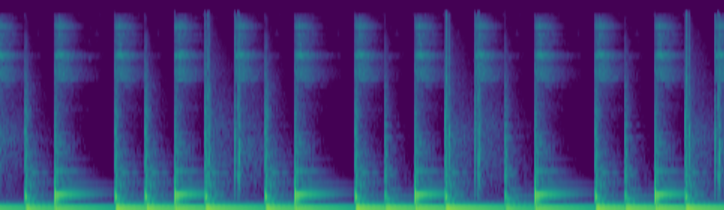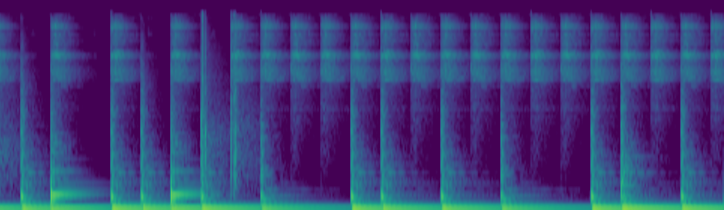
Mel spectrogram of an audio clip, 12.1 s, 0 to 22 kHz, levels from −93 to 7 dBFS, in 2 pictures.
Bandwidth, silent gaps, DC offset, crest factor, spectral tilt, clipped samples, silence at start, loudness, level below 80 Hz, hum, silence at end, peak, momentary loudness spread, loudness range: 14.5 kHz; none; under 0.1%; 16 dB; -6.5 dB/octave; under 0.1%; 0 s; -26 LUFS; -22 dBFS; none; 0 s; -6 dBFS; 7 LU; 3 LU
